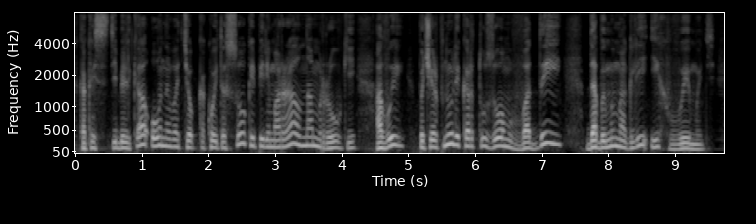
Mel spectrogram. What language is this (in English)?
Russian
